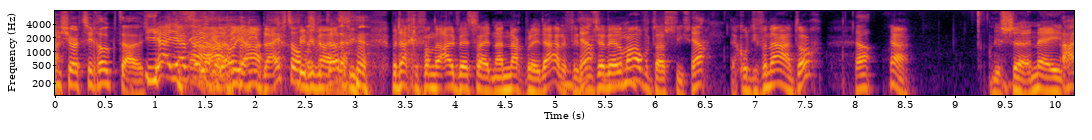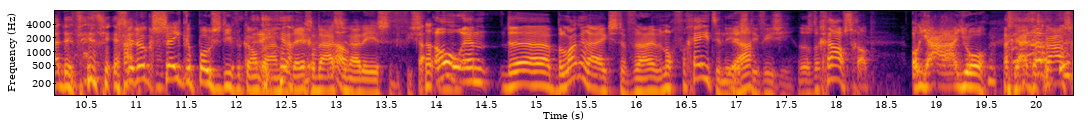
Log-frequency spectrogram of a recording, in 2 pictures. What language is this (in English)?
Dutch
